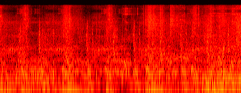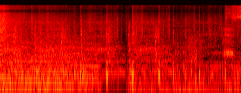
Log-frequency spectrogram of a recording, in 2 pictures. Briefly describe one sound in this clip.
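Magic blasts and blows crackle and thud in a battle with dragons.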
